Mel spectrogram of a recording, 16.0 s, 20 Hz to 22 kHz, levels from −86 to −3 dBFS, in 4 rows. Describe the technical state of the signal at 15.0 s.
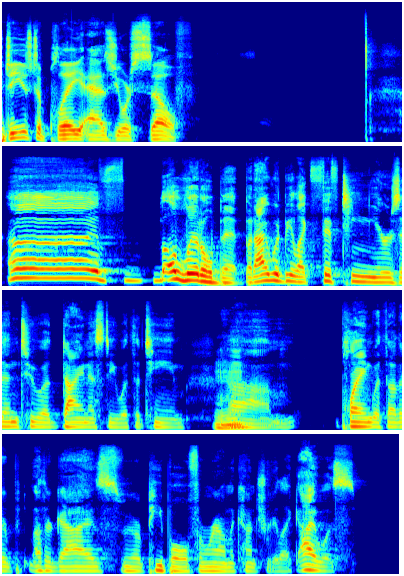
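At 15.0 s the speech carries faint, evenly spaced ticks, one roughly every third of a second, part of a run of clock slip clicks lasting from 0.43 s to 15.67 s. Each tick is a single sample dropped or repeated where the signal jumps. The likely cause is two devices running on unsynchronised clocks about 70 ppm apart, so the drift reaches a whole sample at a steady interval and the stream slips.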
